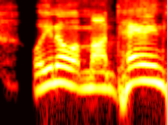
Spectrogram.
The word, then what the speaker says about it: Montaigne: You ever heard of the French philosopher Montaigne? Ray LaMontagne, the singer? No, of course I haven't. Jesus. Well, I don't know. Is it obnoxious to be like, well, you know what Montaigne says?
